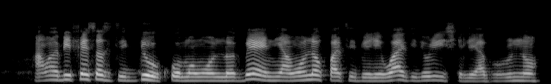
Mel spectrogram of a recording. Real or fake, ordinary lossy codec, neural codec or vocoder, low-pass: fake; none; codec, 16 kHz, 2 kbps, FunCodec, trained on LibriTTS, 25 frames a second; 7.2 kHz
